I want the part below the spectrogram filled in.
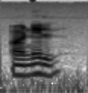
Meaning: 1. Indian Palm Squirrel (Funambulus palmarum) 2. squirrel (any of the rodents of the family Sciuridae) 3. a fan of actor Vijay
- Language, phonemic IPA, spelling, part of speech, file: Tamil, /ɐɳɪl/, அணில், noun, Ta-அணில்.ogg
